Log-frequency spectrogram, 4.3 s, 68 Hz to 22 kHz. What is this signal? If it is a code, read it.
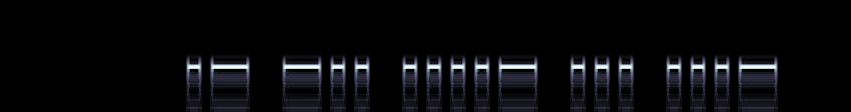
Morse code, heard as a keyed tone, about 20 wpm, 700 Hz. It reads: AD4SV
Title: Speed Racing - USA Call Signs 17wpm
